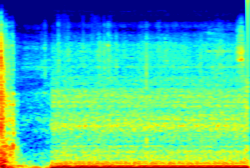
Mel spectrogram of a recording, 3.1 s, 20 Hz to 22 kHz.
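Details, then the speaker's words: Ferrari 308 after specialist repair of a long-standing hit-or-miss starting fault: quick crank, engine catches cleanly and settles into steady even idle with no stumble or misfire; normal start. "want straight away it sounds better doesn't it stra it actually starts"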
